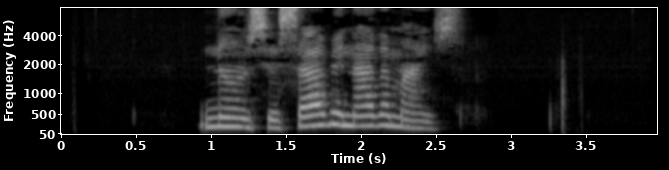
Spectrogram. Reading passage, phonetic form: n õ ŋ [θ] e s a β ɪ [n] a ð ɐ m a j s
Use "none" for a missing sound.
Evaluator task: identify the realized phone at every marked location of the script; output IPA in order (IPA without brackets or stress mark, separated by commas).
s, n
